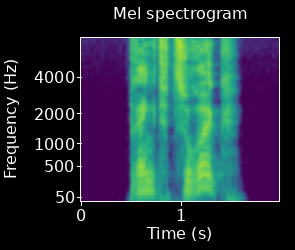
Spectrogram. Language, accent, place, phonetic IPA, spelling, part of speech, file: German, Germany, Berlin, [ˌdʁɛŋt t͡suˈʁʏk], drängt zurück, verb, De-drängt zurück.ogg
- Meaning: inflection of zurückdrängen: 1. second-person plural present 2. third-person singular present 3. plural imperative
